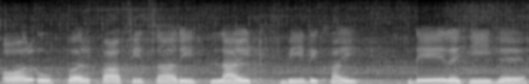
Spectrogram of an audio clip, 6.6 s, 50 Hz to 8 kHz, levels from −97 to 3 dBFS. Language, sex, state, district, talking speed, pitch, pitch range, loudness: Hindi, female, Madhya Pradesh, Dhar, 90 wpm, 220 Hz, 210-230 Hz, -13 LUFS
